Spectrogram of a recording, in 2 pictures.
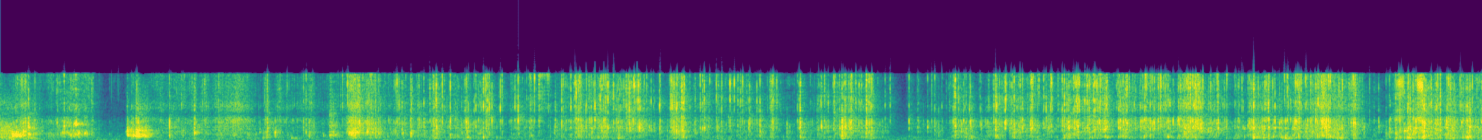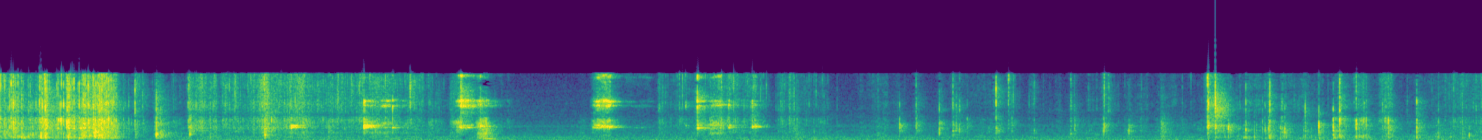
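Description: Plastic packaging being torn open and unwrapped by hand: a clear blister pack and bubble wrap crinkling and crackling densely for about the first sixteen seconds, then quieter, sparser rustling with small clicks and taps as the aluminum grip panels are unwrapped and handled.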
